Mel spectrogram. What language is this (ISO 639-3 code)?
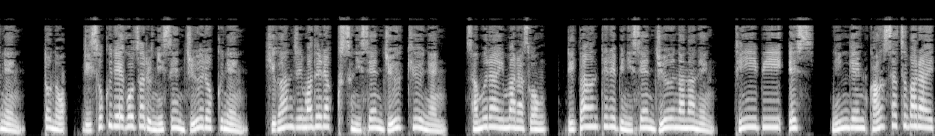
jpn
